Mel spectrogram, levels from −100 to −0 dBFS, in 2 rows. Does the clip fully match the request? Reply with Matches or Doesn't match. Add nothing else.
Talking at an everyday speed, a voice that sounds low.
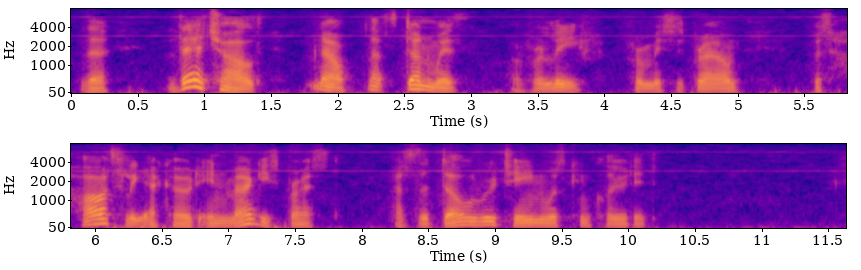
Doesn't match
